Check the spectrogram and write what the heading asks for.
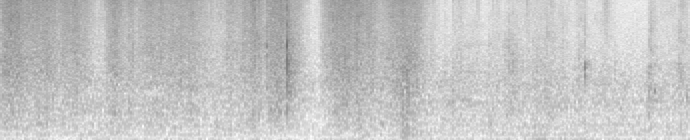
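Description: Plastic carrier bag rustling and crinkling as it is pulled off a plastic food basket, with a sharp click about three seconds in and a knock about a second later.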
